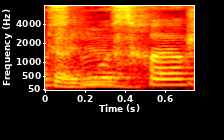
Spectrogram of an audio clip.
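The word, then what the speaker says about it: Musscher: c'est un tableau de Michel van Muscher, je ne sais pas si je prononce bien. – On doit dire Mousserer, je pense.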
